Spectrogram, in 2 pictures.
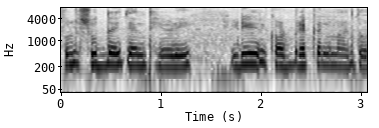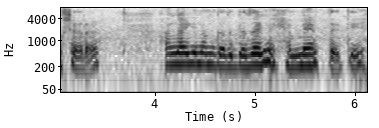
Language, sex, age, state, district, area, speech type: Kannada, female, 30-45, Karnataka, Gadag, rural, spontaneous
